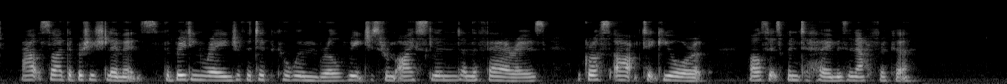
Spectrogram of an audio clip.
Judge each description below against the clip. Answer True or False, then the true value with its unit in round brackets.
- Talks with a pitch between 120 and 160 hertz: False (195 Hz)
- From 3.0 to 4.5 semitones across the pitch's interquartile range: False (2.5 semitones)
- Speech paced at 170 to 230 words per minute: False (160 wpm)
